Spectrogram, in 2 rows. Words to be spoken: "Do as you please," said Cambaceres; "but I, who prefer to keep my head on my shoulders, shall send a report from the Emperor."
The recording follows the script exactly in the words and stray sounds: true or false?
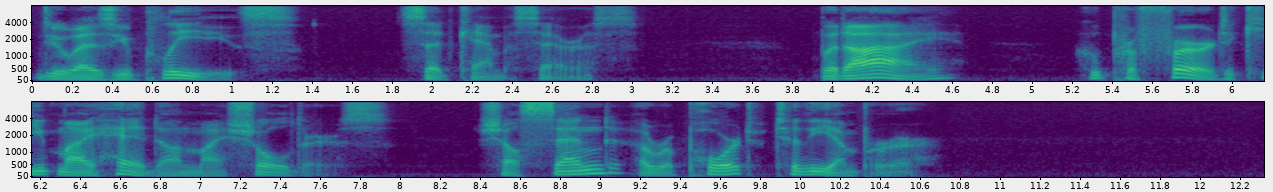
false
